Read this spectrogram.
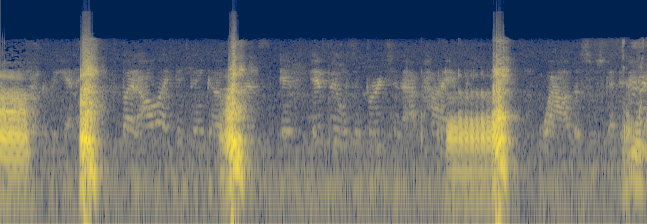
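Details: A dog barks at himself, giving three abrupt, forceful barks a couple of seconds apart, mixed with continuous speech from a television playing nearby.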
